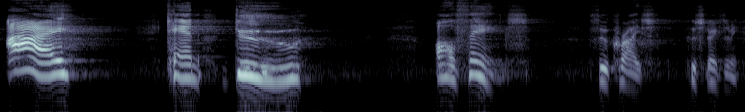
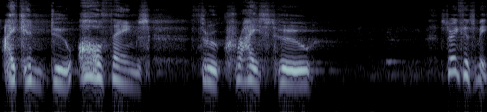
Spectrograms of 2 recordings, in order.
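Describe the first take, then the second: First: It is said with strong stress on I. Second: It is said plainly, with no special stress on I.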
